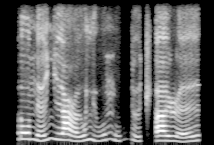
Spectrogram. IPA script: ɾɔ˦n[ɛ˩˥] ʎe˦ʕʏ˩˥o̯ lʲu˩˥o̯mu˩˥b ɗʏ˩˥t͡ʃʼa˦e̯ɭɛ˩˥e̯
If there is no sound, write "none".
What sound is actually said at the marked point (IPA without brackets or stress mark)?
ɛ˩˥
